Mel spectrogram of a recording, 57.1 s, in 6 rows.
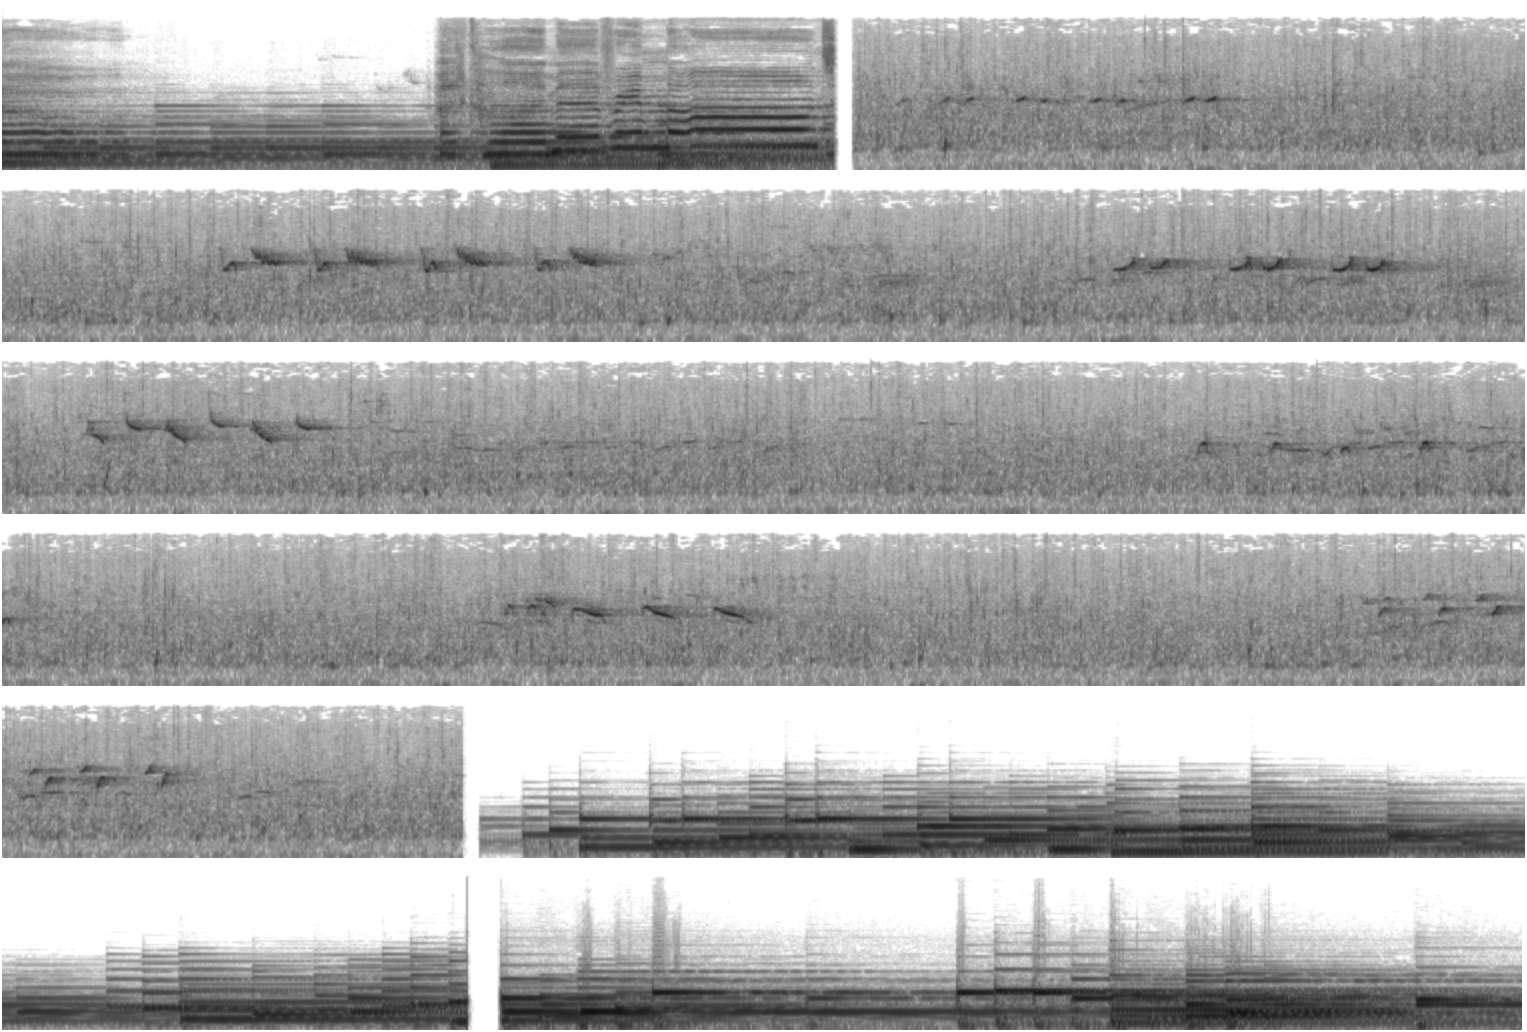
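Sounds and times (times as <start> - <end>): songbird singing: 5.6 - 7.8, 10.1 - 15.3, 16.2 - 25.2, 26.4 - 28.9, 31.5 - 33.6, 36.9 - 40.3.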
